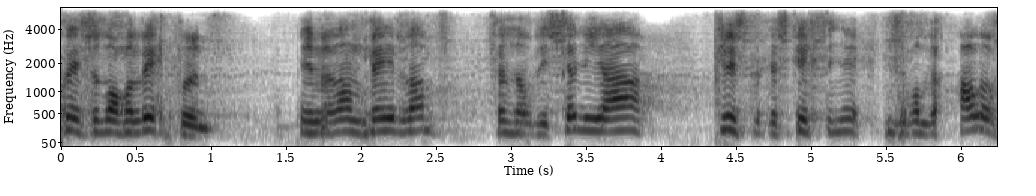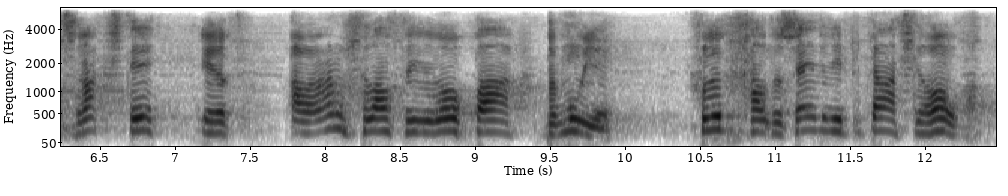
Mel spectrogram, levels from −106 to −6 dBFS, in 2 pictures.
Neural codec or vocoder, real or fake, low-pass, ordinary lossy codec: codec, 44.1 kHz, 1.7 kbps, Pupu-Codec; fake; 5.4 kHz; none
